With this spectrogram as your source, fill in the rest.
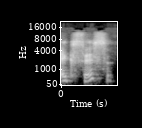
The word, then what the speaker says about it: XCSS: consacrer à mon projet on peut prononcer excess même si c'est écrit TSS mais SS climat voilà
